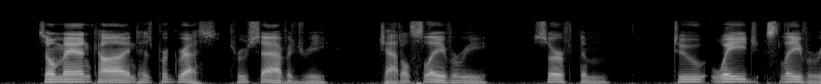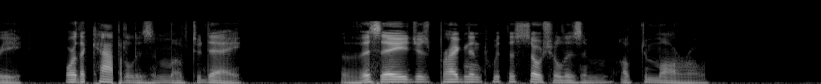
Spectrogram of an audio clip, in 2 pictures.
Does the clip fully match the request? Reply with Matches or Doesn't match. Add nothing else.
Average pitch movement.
Doesn't match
